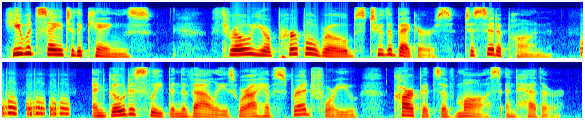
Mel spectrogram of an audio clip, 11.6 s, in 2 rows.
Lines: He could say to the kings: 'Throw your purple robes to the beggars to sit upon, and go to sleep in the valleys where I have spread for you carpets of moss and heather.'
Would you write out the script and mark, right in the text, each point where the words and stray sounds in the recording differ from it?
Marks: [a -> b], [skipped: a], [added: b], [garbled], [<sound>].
He [could -> would] say to the kings: 'Throw your purple robes to the beggars to sit upon, [laugh] and go to sleep in the valleys where I have spread for you carpets of moss and heather.'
